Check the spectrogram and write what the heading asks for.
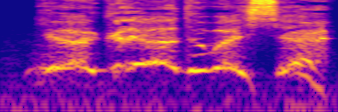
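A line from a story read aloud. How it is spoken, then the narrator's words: Hoarse rasp. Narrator (Russian): прохрипел Володька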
